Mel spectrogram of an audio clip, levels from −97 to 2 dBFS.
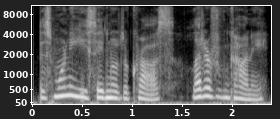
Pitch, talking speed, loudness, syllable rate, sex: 220 Hz, 200 wpm, -16 LUFS, 6.7 syllables/s, female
